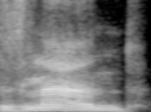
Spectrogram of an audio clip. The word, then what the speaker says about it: island: uh an unexpected pronunciation this is is and this is land so if we put them together it would be island well it could be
